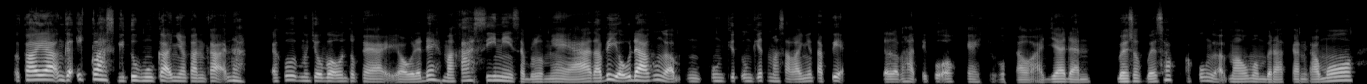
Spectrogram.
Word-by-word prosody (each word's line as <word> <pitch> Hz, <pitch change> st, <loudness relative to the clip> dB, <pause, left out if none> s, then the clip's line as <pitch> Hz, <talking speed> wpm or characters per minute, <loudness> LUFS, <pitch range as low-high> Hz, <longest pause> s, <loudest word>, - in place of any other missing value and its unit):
eee, -, -, -8 dB
kayak 215 Hz, 0 st, +8 dB, 0.2 s
gak 200 Hz, -, -7 dB
ikhlas 225 Hz, -2 st, +3 dB
gitu 165 Hz, +3 st, +1 dB
mukanya 165 Hz, -1 st, +2 dB
kan 150 Hz, -1 st, +1 dB
Kak, 160 Hz, -1 st, +1 dB
nah, 170 Hz, -4 st, -3 dB, 0.3 s
aku 200 Hz, +6 st, -2 dB
mencoba 165 Hz, -3 st, +1 dB
untuk 150 Hz, +1 st, -4 dB
kayak, 130 Hz, -3 st, -2 dB
ya -, -, -3 dB
udah 130 Hz, +5 st, +1 dB
deh 215 Hz, 0 st, 0 dB
makasih 180 Hz, +5 st, -2 dB
nih 170 Hz, -4 st, 0 dB
sebelumnya 125 Hz, +1 st, -4 dB
ya 115 Hz, -1 st, 0 dB
tapi 195 Hz, +8 st, +3 dB
ya -, -, +6 dB
udah 185 Hz, -2 st, +7 dB
aku 215 Hz, -, -7 dB
nggak -, -, +3 dB
m 145 Hz, -2 st, -7 dB
ungkit-ungkit 160 Hz, +1 st, -6 dB
masalahnya 145 Hz, -2 st, -3 dB
tapi, 145 Hz, -, -1 dB, 0.4 s
dalam 120 Hz, 0 st, -1 dB
hatiku 130 Hz, 0 st, -4 dB
oke, 125 Hz, -, -11 dB
cukup 120 Hz, -, -15 dB
tau 110 Hz, 0 st, -2 dB
aja 130 Hz, +4 st, 0 dB
dan, 115 Hz, -1 st, -1 dB, 0.3 s
besok-besok 140 Hz, +9 st, 0 dB
aku 170 Hz, -1 st, -7 dB
gak -, -, -3 dB
mau 130 Hz, 0 st, +1 dB
memberatkan 120 Hz, -2 st, -3 dB
kamu, 160 Hz, +11 st, +2 dB
150 Hz, 185 wpm, -23 LUFS, 130-175 Hz, 0.4 s, kayak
